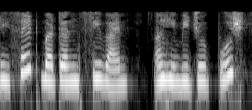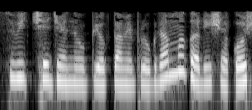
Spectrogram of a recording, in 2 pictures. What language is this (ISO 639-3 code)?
guj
